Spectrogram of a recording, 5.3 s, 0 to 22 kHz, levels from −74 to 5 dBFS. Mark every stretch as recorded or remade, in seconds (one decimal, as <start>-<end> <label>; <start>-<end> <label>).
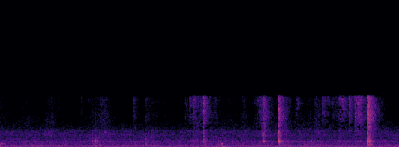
0.0-5.3 recorded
